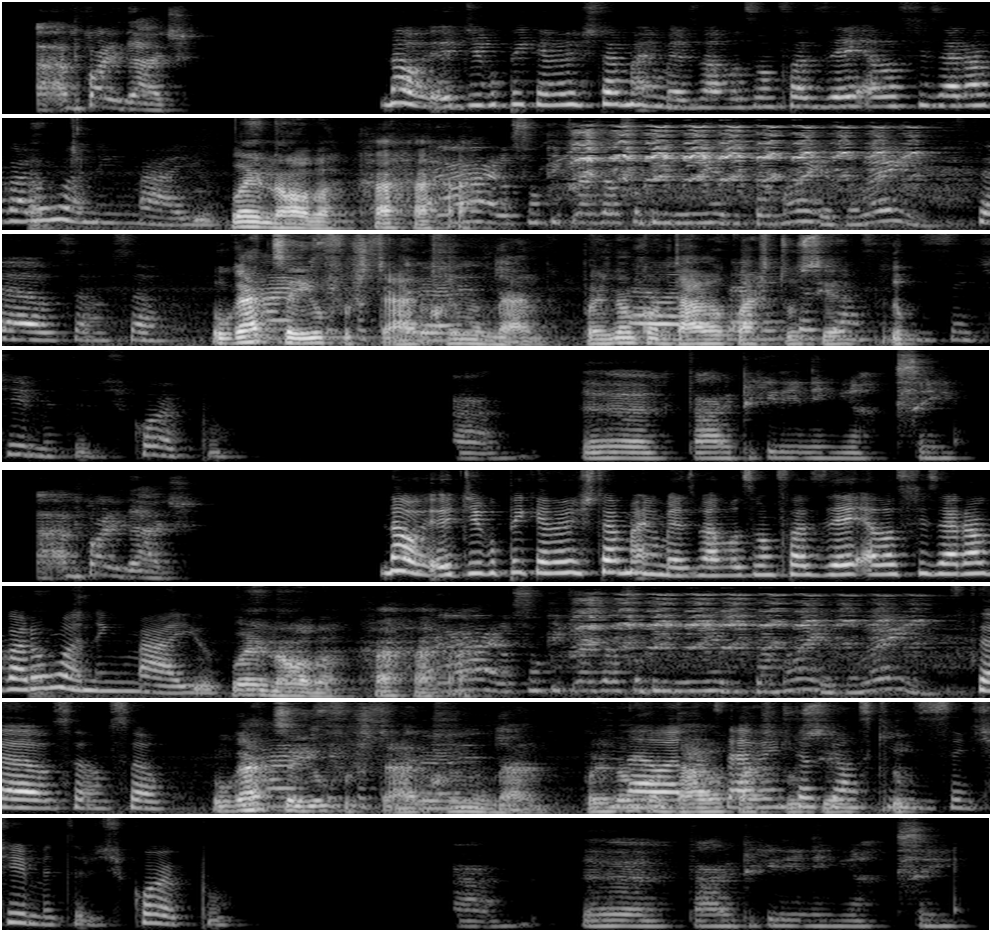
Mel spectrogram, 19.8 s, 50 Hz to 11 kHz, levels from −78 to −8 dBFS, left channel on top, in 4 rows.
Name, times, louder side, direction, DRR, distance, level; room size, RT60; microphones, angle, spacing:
voice 1, 0.2-1.0 7.0-9.6 11.1-12.6 17.1-19.6, left 3 dB, 40° left, 0.7 m, -36 dB
voice 2, 1.9-6.0 9.8-10.7 12.9-16.0, right 4 dB, 90° right, 0.5 m, -28 dB
sound 1, 5.1-5.3 6.1-7.3 7.8-9.5 10.9-14.4, left 6 dB, 90° left, 0.5 m, -26 dB
3.1 x 2.2 x 4.1 m
head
